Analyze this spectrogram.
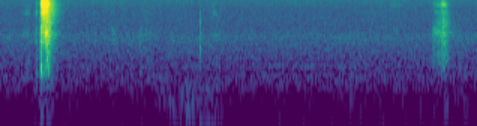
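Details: Savannah cat gives one sharp, hissing sneeze, then a softer second puff a few seconds later; sneeze.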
